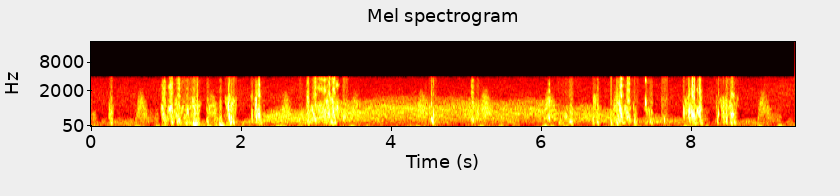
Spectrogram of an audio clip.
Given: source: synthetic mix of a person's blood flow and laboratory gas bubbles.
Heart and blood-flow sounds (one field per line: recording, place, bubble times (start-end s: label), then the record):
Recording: Doppler ultrasound of blood flow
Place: subclavian vein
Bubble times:
0.23-0.32 s: bubbles
0.93-1.48 s: bubbles
1.54-1.61 s: bubbles
1.79-1.96 s: bubbles
2.13-2.33 s: bubbles
2.76-3.32 s: bubbles
3.35-3.44 s: bubbles
4.51-4.63 s: bubbles
5.07-5.23 s: bubbles
6.09-6.16 s: bubbles
6.23-6.45 s: bubbles
6.69-6.80 s: bubbles
6.94-7.31 s: bubbles
7.37-7.51 s: bubbles
7.61-7.70 s: bubbles
7.88-8.19 s: bubbles
8.33-8.65 s: bubbles
From the record:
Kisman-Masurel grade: 233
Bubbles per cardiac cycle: several, 3 to 8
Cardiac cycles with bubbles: 50 to 99%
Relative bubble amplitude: loud (0.450 to 0.775)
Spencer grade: 3 (all of the cardiac periods contain showers or single bubble signals, but not dominating or overriding the cardiac motion signals)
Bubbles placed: anywhere in the cardiac cycle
